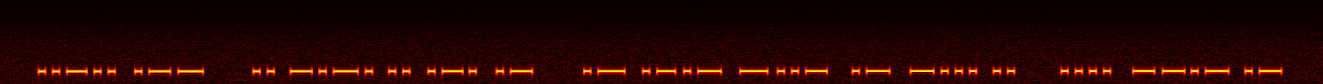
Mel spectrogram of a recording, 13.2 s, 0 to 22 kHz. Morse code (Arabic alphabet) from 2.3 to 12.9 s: يثيرا اعصابي حقا

